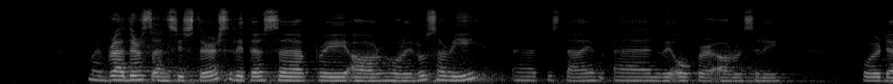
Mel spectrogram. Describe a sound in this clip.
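A middle-aged woman speaks calmly and close to the microphone.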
